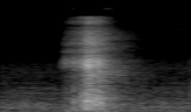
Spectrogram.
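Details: Person with cat allergy, left nostril clogged, inducing sneezes with a cat whisker: one sharp, hissing sneeze rising and fading quickly against quiet room noise.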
